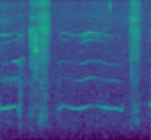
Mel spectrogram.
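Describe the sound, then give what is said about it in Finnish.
A cat cries with a long, wavering, wailing meow, drawn out and interrupted by a few short breathy sobs; no one speaks. “Voi voi, älä nyt itke Mintun kukkakulta.”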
